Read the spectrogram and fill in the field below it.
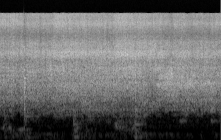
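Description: A potato and tomato curry fries in oil while a spoon stirs it, giving a steady close hiss with a few scraping stirs against the pan and no talking.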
